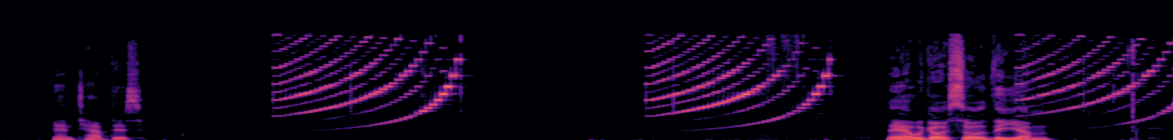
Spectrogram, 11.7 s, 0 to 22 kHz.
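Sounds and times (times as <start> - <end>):
speech: 0.5 - 1.5, 8.9 - 10.6
high-pitched find-me alert tone from a Bluetooth tracker tag: 2.8 - 4.7, 6.5 - 8.4, 10.2 - 11.7.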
